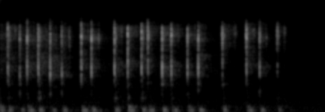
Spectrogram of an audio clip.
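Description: Rapid clatter of a computer keyboard as a web address is typed: many quick, crisp keystrokes in uneven bursts with brief pauses, stopping shortly before the end.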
